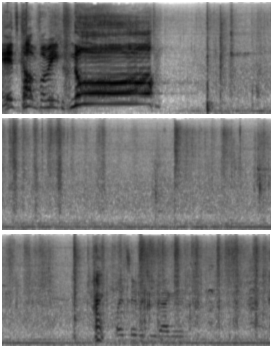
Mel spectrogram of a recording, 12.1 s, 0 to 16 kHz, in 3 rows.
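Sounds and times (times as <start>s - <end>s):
steady low hum: 0.0s - 12.0s
sharp thump: 3.0s - 3.5s
footsteps on dry leaves: 3.5s - 12.0s.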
